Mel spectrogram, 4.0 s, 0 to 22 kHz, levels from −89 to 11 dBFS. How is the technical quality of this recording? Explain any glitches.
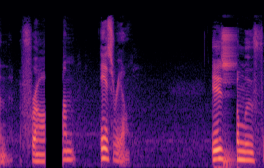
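The recording has three distinct glitches: a dropout, a speed-up that follows it, and a brief smeared loss near the end.

From 0.66 s to 0.94 s the speech cuts to silence for about 260 ms, then resumes where it left off. This is a playback stall, likely the player running short of buffered data or its output thread being blocked until it recovered.

From 0.94 s to 1.99 s the speech runs at 1.25 times normal speed, with pitch raised about four semitones. This is catch-up at higher speed: the player resamples its backlog faster to recover the stalled time, then drops back to normal rate.

From 3.35 s to 3.55 s, about 200 ms, the speech turns into a noisy smear that fades away. This indicates lost LE Audio frames, consistent with around twenty 10 ms LC3 frames dropped, each concealed by repeating the last spectrum with randomised signs, attenuated after the first few frames.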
